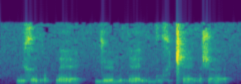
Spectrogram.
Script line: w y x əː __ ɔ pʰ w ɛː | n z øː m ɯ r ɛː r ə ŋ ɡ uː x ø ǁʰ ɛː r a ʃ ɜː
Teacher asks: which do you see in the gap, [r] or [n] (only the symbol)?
r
